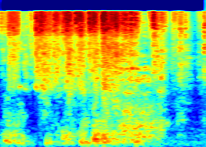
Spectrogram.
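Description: Dogs play, a steady stretch of scuffling and light pattering, like paws scrambling and skidding on a hard floor, with no voices.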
